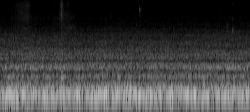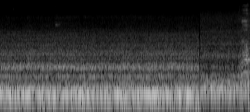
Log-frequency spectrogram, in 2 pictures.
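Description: A steady low motor hum, with no rhythm or change in pitch, that stops about a second before the end as a woman starts to speak.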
